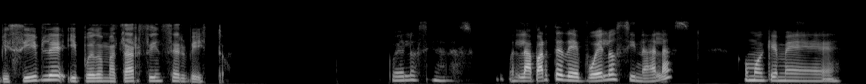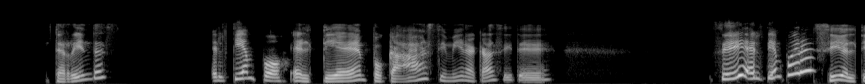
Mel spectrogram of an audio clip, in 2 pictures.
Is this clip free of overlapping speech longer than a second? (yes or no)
yes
